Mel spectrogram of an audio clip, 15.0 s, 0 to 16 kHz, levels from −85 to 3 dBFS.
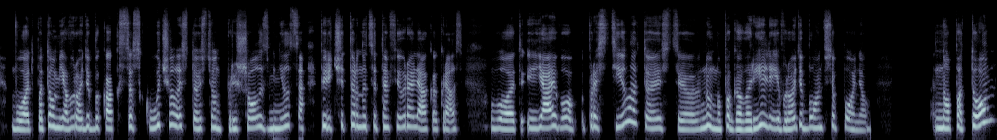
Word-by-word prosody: Вот, 195 -2 +2
потом 240 +4 +2
я 225 -3 +2
вроде 230 +1 0
бы 235 +1 -3
как 215 -2 +1
соскучилась, 255 +3 -2
то 215 - -1
есть 215 +3 -5
он 220 -4 0
пришёл, 220 +3 0
изменился 225 +3 -1 0.2
перед 255 -6 +1
14 255 -4 -1
февраля 245 -4 +1
как 205 -1 -8
раз, 200 +1 -3 0.4
вот, 205 -2 +2
и 225 - -6
я 225 +1 +5
его 230 -5 0 0.2
простила, 260 - -1
то 240 - -2
есть, 215 -1 -4
э, 190 -1 -1
ну, 255 +3 +3
мы 200 -3 0
поговорили, 205 +4 +2
и 210 - 0
вроде 210 +7 0
бы 225 +3 -2
он 230 0 -1
всё 260 +4 -5
понял, 190 -5 -4 1.0
но 225 -1 +3
потом 260 - +4
225 Hz, 145 wpm, -24 LUFS, 205-250 Hz, 1.0 s, я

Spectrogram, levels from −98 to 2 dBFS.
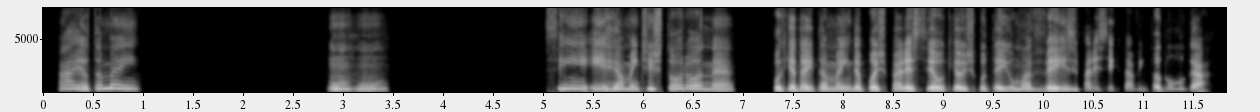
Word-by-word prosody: Ah 350 +2 -4
eu 300 -3 +1
também. 345 0 0 1.9
Uhum. 290 +2 -1 1.6
Sim 340 0 0
e 295 0 -1
realmente 295 +2 0
estourou, 325 +2 0
né, 260 -3 -4 0.4
porque 260 +1 +4
daí 265 0 +2
também 260 -2 -1
depois 255 -1 +3
pareceu 255 -1 +3
que 265 - -8
eu 255 - +8
escutei 250 -1 -1
uma 275 +2 -1
vez 245 +2 +2
e 275 - -4
parecia 265 0 -10
que - - -42
estava 270 -1 -12
em 260 - -19
todo 270 0 -2
lugar. 310 +1 -7
275 Hz, 130 wpm, -22 LUFS, 255-305 Hz, 1.9 s, eu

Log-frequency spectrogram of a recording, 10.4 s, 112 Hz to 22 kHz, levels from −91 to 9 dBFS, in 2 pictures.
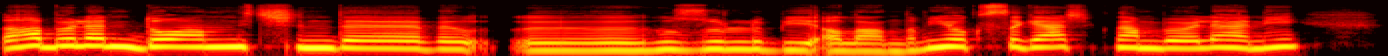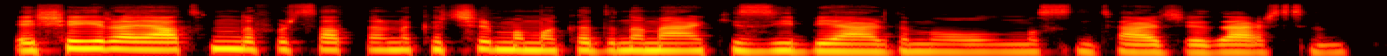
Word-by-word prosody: Daha 275 +4 +4
böyle, 300 +1 +4
hani, 285 -4 +6
doğanın 275 0 +5
içinde 250 -4 +2
ve 220 - 0
ı 215 - -5
ııı, 195 0 -1
huzurlu 220 0 -1
bir 195 -2 -2
alanda 185 0 -2
mı? 240 - -1
Yoksa 275 0 +2
gerçekten, 265 -2 0
böyle, 245 +2 +1
hani, 260 +2 +1 0.4
eee, 195 - -1
şehir 235 +2 +2
hayatının 215 +1 +2
da 220 - -2
fırsatlarını 210 -1 -7
kaçırmamak 205 -2 -4
adına 195 0 -4
merkezi 195 -1 -3
bir 185 - -3
yerde 180 -1 -1
mi 175 - -9
olmasını 170 +1 -12
tercih 165 -2 -4
edersin? 165 0 -4
210 Hz, 175 wpm, -23 LUFS, 190-245 Hz, 0.4 s, hani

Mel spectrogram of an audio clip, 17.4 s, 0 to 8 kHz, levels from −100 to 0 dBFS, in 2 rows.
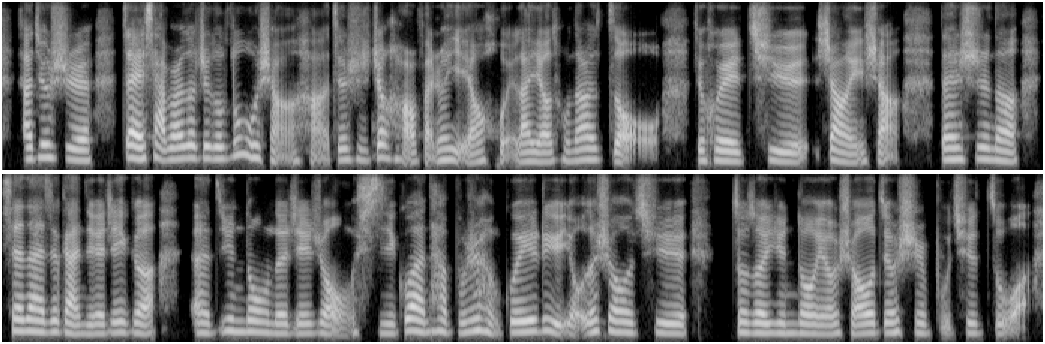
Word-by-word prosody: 它 205 - +4
就 235 +2 0
是 190 -5 +2 0.2
在 220 -3 +7
下 210 - +4
班 200 - +3
儿 - - +1
的 225 - +2
这 220 0 0
个 210 - +1
路 240 +1 -2
上 - - 0
哈， - - -3
就 195 +1 -3
是 190 -2 -5
正 230 +4 +1
好 215 -2 -2
儿 - - +1
反 165 - -2
正 190 - -1
也 185 - -1
要 165 - 0
回 - - -7
来， 160 +1 +1
也 165 - 0
要 160 0 +3
从 175 +1 -9
那 180 - -1
儿 195 0 +2
走， 195 - +1 0.5
就 180 - -3
会 175 -3 +2
去 165 -4 +1
上 155 -3 +3
一 - - -3
上。 - - +2 0.3
但 200 +1 +1
是 205 0 +1
呢， 175 -4 +1 0.2
现 210 -1 +2
在 200 -2 +4
就 195 +1 -2
感 170 -4 +2
觉 165 +1 +1
这 180 +2 -1
个， 175 -3 +1 0.3
呃， 175 -1 -2
运 205 -1 -3
动 190 -2 0
的 170 -1 0
这 170 +1 -2
种 170 +1 -2
习 170 -2 -1
惯 200 +1 +3
它 200 -1 -2
不 180 0 -8
是 215 - 0
很 190 -6 -4
规 190 +2 +2
律。 205 -5 +1
有 - - -3
的 185 - 0
时 210 0 -1
候 185 -2 +1
去 170 -2 -1 0.4
做 185 0 -1
做 175 0 +2
运 170 0 -3
动， 165 -1 +1
有 155 +2 -1
时 175 - -2
候 165 +2 +4
就 180 +1 -1
是 175 -3 0
不 170 - -14
去 175 -1 -3
做， 170 - -4
185 Hz, 265 characters per minute, -23 LUFS, 170-200 Hz, 0.5 s, 在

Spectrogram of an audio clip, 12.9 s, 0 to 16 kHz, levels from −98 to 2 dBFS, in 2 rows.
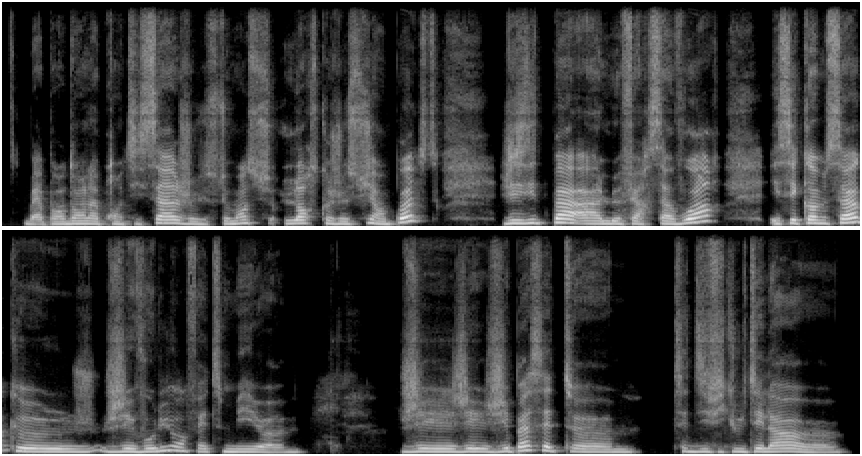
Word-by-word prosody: bah, 165 -3 -5
pendant 180 +3 -2
l'apprentissage 185 +4 -1
justement 190 +6 -4
sur 255 +4 -11
lorsque 230 +1 -1
je 185 -2 -3
suis 180 +8 -3
en 185 -6 -2
poste. 335 - +4 0.5
J'hésite 225 +4 0
pas 275 -2 +8
à 200 -4 +2
le 195 0 -1
faire 185 0 -5
savoir, 270 - +4 0.4
et 200 - -4
c'est 230 +5 +2
comme 235 0 +3
ça 270 +9 +6
que 210 -7 +2
je 195 +3 -6
j'évolue 210 +4 -1
en 260 - -3
fait. 210 -4 -9
Mais 195 -1 -2
hem, 175 -1 -6 0.8
j'ai 205 +1 0
j'ai 205 +1 0
j'ai 200 +3 -3
pas 275 +7 +2
cette, 270 -6 -1
heu, 185 -2 -4 0.3
cette 215 - -8
difficulté 200 +1 -3
là, 210 -1 0 0.2
heu. 175 - -17
205 Hz, 170 wpm, -20 LUFS, 190-230 Hz, 0.8 s, pas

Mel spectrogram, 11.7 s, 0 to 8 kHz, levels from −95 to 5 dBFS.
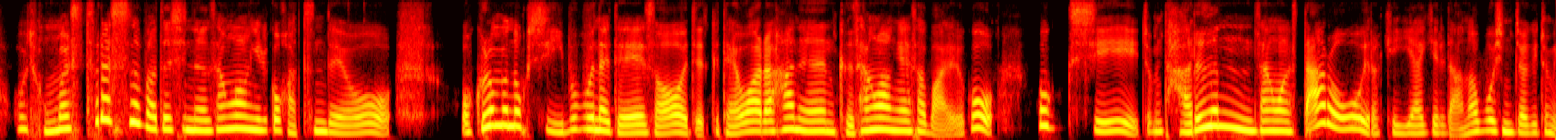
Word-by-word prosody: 어 255 - -5
정말 240 +2 +1
스트레스 415 - +1
받으시는 245 -4 +1
상황일 245 0 +2
것 230 - 0
같은데요. 180 -2 -3 0.5
어 190 - -2
그러면 320 - +3
혹시 255 -7 -4
이 185 - -3
부분에 245 0 +2
대해서 175 -1 +1
이제 150 -5 -4
그 - - -11
대화를 210 +6 +2
하는 215 -3 +1
그 180 - -4
상황에서 225 0 +2
말고 270 +9 -2 0.3
혹시 215 - -2
좀 200 +2 -6
다른 250 +5 +2
상황에서 215 -1 +1
따로 275 -9 +2
이렇게 175 -3 -6
이야기를 170 +1 -5
나눠 190 +4 -4
보신 210 -2 -1
적이 175 -1 -3
좀 175 -1 -6
215 Hz, 370 characters per minute, -22 LUFS, 185-250 Hz, 0.5 s, 그러면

